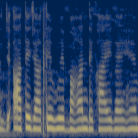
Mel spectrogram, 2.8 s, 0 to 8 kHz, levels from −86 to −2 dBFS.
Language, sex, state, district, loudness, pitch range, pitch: Hindi, female, Bihar, Gopalganj, -29 LUFS, 200-215 Hz, 205 Hz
